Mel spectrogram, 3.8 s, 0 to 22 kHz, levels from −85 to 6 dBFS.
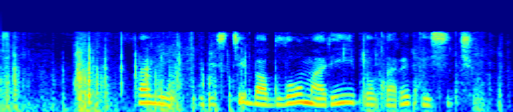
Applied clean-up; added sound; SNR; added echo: neural mask model RNNoise.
